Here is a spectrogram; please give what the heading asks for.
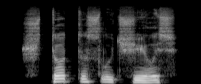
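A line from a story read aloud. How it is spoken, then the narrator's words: Dejected voice. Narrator (Russian): Упавшим голосом сказала Алина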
